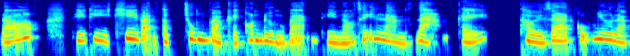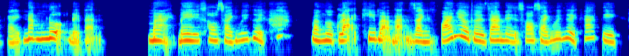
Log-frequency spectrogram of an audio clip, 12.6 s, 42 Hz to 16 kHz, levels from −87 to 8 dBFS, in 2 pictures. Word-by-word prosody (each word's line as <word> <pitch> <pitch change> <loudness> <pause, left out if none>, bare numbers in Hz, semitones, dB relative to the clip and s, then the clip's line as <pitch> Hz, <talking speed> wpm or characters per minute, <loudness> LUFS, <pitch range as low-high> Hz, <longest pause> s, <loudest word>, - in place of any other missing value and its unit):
Đó, 295 - 0 0.4
thế 220 0 0
thì 230 -5 -2
khi 265 -3 +4
bạn - - 0
tập 195 - -3
trung 245 -3 +3
vào 180 - 0
cái 165 - -4
con 225 +1 0
đường 200 -5 0
của 160 - -3
bạn - - -4
thì 180 -2 -4
nó 165 +2 -2
sẽ 255 - -2
làm 215 -10 0
giảm 200 -4 -1 0.2
cái 205 +6 -4 0.3
thời 190 -6 0
gian 105 -10 -1
cũng - - -3
như 260 -2 +4
là 185 -5 -1
cái 175 - -4
năng 255 +2 +3
lượng 265 0 +6
để - - -2
bạn - - -6 0.5
mải 220 -1 +3
mê 220 0 +4
so 230 - -1
sánh 205 -2 -2
với 240 +2 -2
người 275 -2 +1
khác. 355 - -8 0.3
Và 235 - +4
ngược 220 -1 +2
lại, 220 - +4
khi 265 -3 +1
mà - - +4
bạn - - 0
dành 200 -2 +2
quá 270 - +4
nhiều 330 -1 +5
thời 230 -6 +2
gian 225 +2 +3
để 210 -3 -2
so 115 - -3
sánh 190 - -1
với 255 +2 -1
người 270 -2 +3
khác 280 +7 -5
thì 200 -4 -1
225 Hz, 255 wpm, -22 LUFS, 195-255 Hz, 0.5 s, lượng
